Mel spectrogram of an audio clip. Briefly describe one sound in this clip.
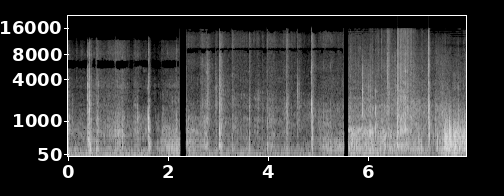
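Skateboard trucks grind along a ledge.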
